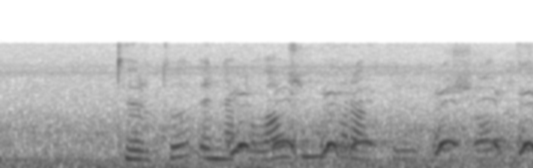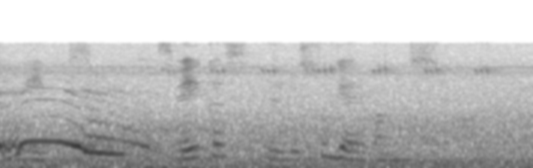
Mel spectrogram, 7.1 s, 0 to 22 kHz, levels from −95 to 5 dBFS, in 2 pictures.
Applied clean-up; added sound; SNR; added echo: none; Cricket / Bird; -5 dB; none.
